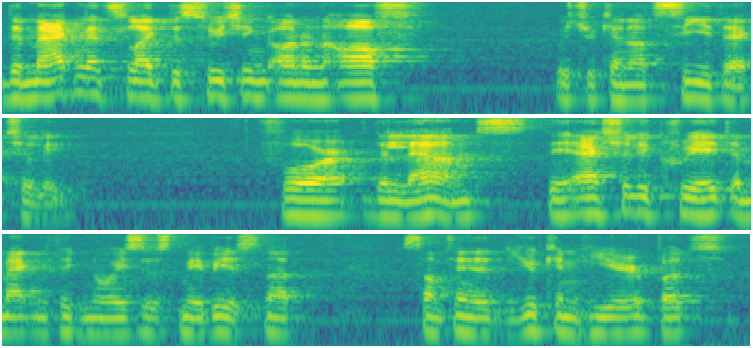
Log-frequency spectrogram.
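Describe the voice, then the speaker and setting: At a medium pitch and a moderate pace, a man speaks in a flat monotone with long, frequent pauses and audible room echo. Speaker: university lecturer. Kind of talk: lecture. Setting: lecture room with projector. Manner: loud.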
